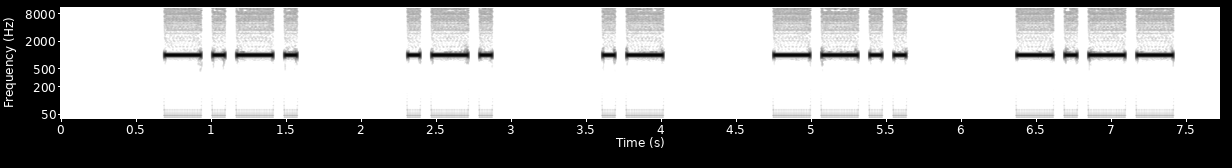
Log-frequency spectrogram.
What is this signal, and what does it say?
Morse code, heard as a keyed tone, about 15 wpm, spaced as for 8 wpm, 1000 Hz. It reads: CRAZY
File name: qotdfiles / 8wpm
